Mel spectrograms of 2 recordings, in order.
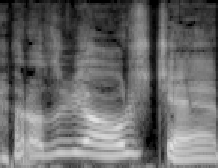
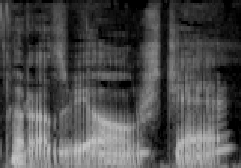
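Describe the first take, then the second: First: High, slow, voiced creature plea; mumbled plea. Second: High, slow, whispered creature plea; mumbled whisper. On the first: Gollum begs his captors, high and slow. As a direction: draw the word out high, now with voice. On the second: Gollum begs his captors, whispered and slow. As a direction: breathe the word out slowly, high and voiceless. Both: A narrator's reading. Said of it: "bełkotał".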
